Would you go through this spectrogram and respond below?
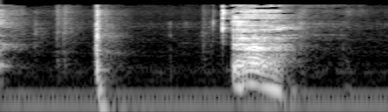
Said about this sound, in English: I have the hiccups. Oh, good God.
